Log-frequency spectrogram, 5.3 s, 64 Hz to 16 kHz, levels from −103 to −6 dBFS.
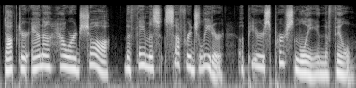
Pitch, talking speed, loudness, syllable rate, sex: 215 Hz, 145 wpm, -19 LUFS, 4.8 syllables/s, female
